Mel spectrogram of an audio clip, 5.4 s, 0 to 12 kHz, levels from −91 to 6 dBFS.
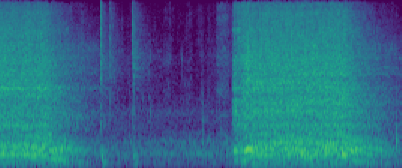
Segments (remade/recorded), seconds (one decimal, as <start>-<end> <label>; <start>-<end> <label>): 0.0-5.4 recorded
